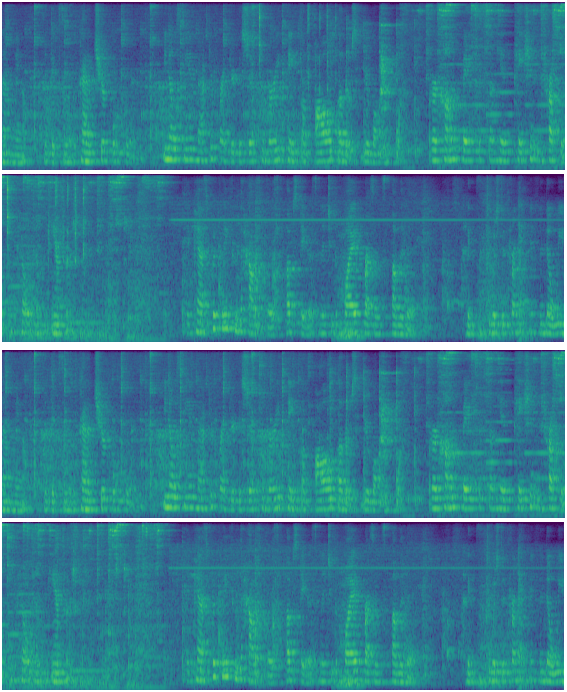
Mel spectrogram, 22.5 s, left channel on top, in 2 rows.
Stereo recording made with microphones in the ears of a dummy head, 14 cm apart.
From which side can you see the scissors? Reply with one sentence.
In this clip you hear the scissors on the left.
